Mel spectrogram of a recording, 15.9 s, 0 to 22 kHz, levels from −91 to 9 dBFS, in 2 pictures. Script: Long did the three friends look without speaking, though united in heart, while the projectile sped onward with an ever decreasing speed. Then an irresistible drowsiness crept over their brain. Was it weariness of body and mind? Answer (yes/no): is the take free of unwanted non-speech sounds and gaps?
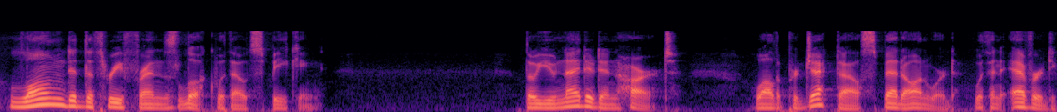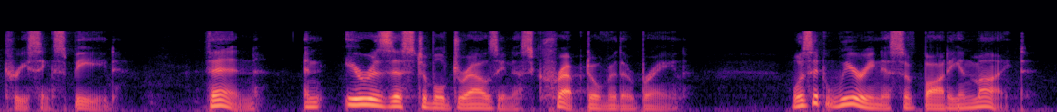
yes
